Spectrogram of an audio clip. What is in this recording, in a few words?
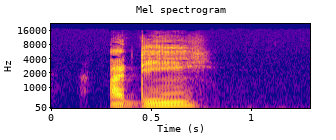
"adiñ", apatani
